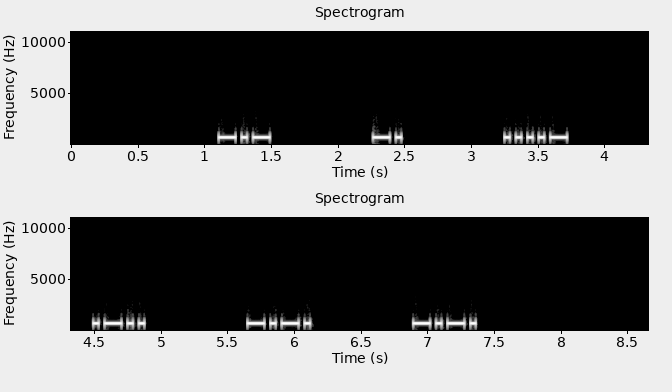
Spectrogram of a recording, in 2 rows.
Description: Morse code, heard as a keyed tone, about 28 wpm, spaced as for 10 wpm, 700 Hz. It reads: KN4LCC
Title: USA Call Signs - 6 Characters - 6x Character Spacing - 28wpm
